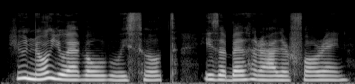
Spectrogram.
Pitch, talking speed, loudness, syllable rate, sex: 215 Hz, 135 wpm, -15 LUFS, 4.7 syllables/s, female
